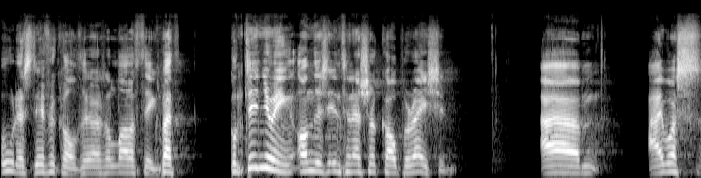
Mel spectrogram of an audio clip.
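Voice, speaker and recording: Bright, sharp, high-pitched male speech in a Dutch accent, moderate in pace with ordinary pitch variation, in a very clean recording with a silent background. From Netherlands. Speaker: astronaut. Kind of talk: panel discussion.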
